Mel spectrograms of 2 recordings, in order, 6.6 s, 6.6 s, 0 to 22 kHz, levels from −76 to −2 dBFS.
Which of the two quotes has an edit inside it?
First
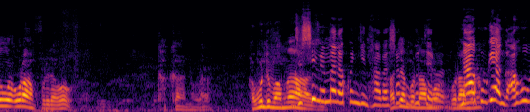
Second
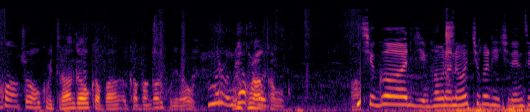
second; 1 cut; at 4.6 s

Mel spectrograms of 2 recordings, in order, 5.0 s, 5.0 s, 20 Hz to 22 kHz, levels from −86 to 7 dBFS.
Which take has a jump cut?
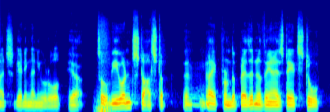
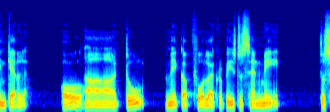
first; 1 cut; at 1.4 s

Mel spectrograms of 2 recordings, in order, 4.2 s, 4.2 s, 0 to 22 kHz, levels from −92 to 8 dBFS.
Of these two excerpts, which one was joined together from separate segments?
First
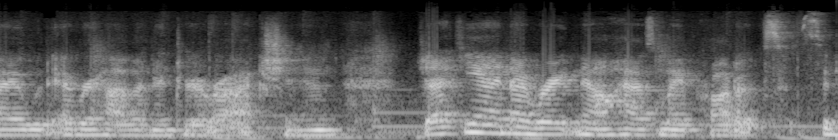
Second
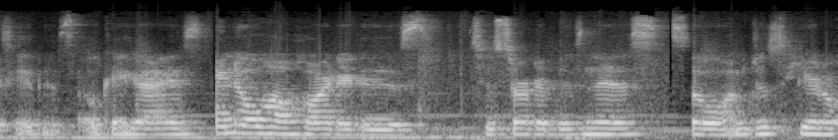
second; 2 cuts; at 1.1 s, 3.4 s

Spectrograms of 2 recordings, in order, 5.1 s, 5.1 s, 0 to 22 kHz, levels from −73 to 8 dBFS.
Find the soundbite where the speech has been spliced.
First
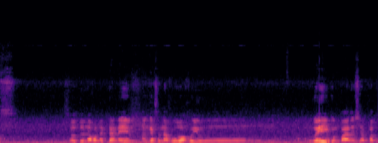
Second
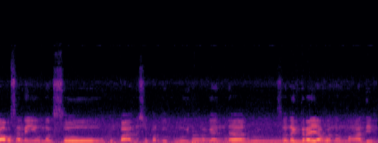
first; 1 cut; at 1.9 s

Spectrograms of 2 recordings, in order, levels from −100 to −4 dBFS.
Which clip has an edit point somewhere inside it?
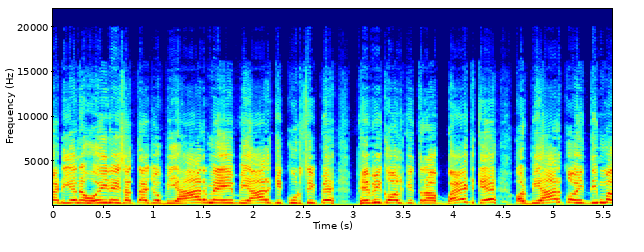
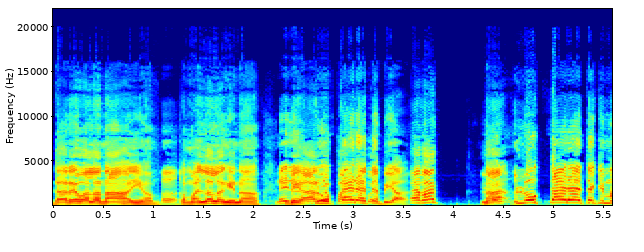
second; 1 cut; at 1.2 s

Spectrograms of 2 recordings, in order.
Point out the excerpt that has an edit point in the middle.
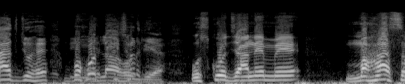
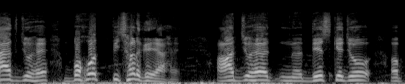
first; 1 cut; at 1.3 s

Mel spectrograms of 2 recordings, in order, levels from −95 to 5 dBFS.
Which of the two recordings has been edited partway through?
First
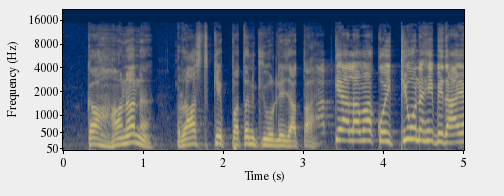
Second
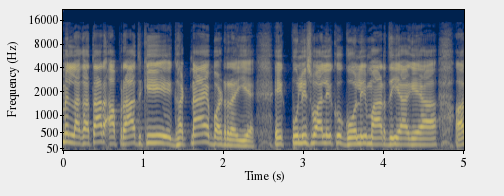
first; 1 cut; at 3.3 s

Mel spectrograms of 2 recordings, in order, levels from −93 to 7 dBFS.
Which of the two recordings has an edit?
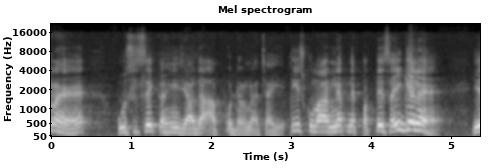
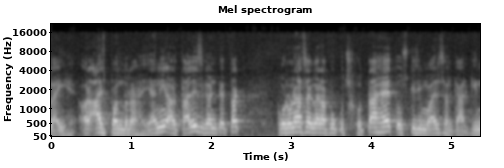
first; 1 cut; at 3.0 s

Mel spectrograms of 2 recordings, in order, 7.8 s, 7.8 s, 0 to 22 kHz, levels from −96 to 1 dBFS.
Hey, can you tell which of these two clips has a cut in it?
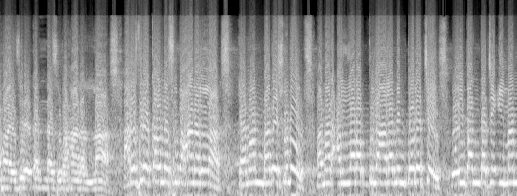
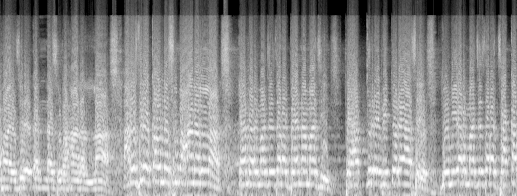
second; 1 cut; at 3.7 s

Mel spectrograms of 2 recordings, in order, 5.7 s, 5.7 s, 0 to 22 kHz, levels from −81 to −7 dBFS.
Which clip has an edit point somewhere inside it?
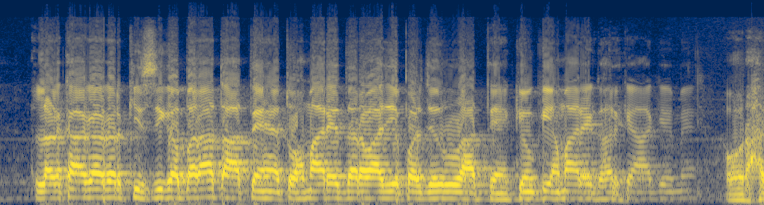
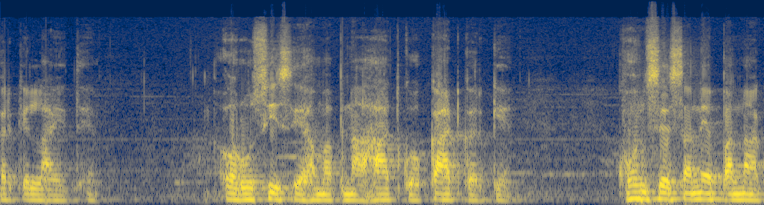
first; 1 cut; at 4.8 s

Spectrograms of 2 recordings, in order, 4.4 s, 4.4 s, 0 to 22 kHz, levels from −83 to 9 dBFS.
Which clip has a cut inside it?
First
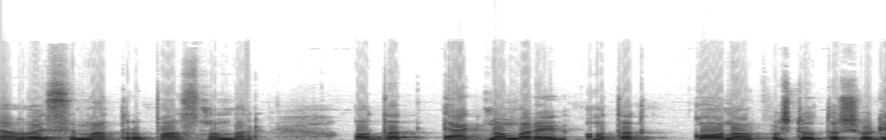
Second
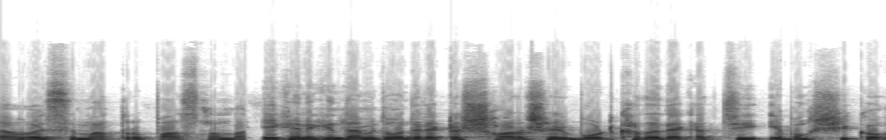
second; 1 cut; at 1.2 s

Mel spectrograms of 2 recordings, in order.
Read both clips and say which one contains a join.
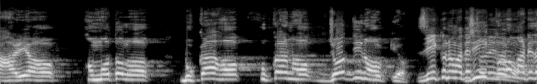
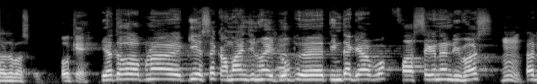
second; 1 cut; at 2.9 s

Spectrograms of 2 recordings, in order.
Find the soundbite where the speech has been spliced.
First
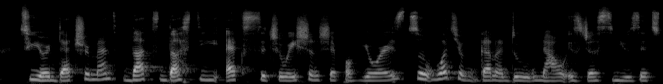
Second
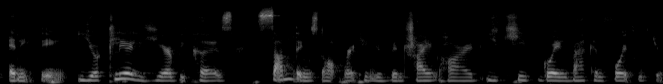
first; 1 cut; at 4.0 s

